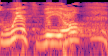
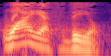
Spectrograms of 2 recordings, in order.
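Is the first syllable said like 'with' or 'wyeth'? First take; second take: with; wyeth. First: The first syllable sounds like 'with'. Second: The first syllable sounds like 'wyeth'. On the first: This is how locals say the name. The speaker calls it right. "properly pronounced" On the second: This is how outsiders say the name. The speaker calls it wrong. "most people around call it"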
